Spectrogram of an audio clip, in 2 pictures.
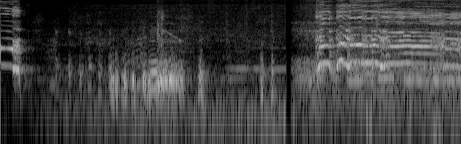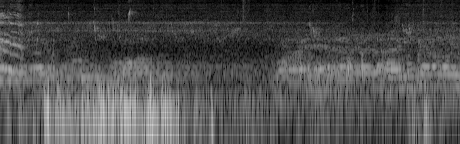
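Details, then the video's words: Handsome rooster crowing loudly: a brief crow ending at the start, then a full drawn-out crow with wavering harmonics lasting about two seconds, followed by low rumbling noise and a softer overlapping crow from another bird. "Adorable Rooster Crowing Sound Effect | Amazing Rooster Clucking Loudly"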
